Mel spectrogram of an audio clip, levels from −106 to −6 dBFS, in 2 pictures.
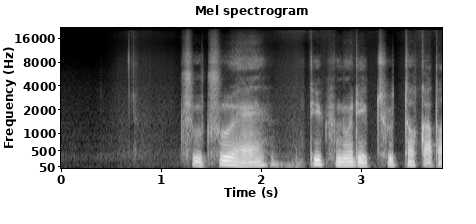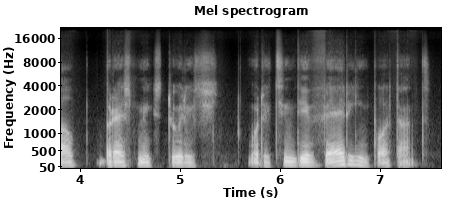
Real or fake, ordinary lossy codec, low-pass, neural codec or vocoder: fake; none; none; autoencoder, 48 kHz, 32 numbers a frame, DAC-VAE, trained on Japanese speech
